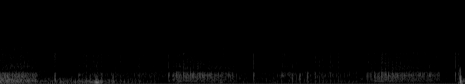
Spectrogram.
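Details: A pet cat purring as its owner strokes it; steady low rumbling purr in rhythmic bursts about every one and a half seconds, with occasional soft taps and rustles from handling.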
